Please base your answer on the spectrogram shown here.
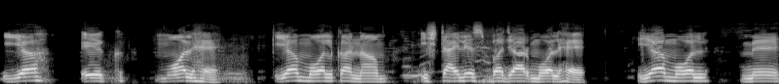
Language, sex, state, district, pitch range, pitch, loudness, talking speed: Hindi, male, Bihar, Lakhisarai, 140-180 Hz, 160 Hz, -13 LUFS, 125 wpm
